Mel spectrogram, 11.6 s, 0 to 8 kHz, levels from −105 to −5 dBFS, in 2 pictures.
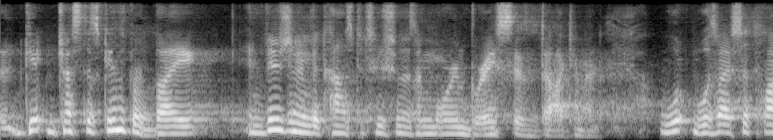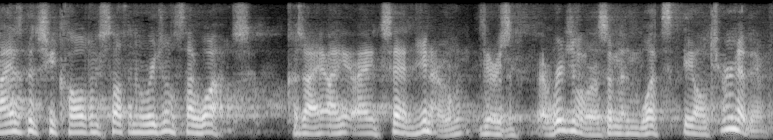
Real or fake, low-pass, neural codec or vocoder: fake; 7.2 kHz; codec, 16 kHz in and 24 kHz out, 1.1 kbps, FireRedTTS-2 codec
